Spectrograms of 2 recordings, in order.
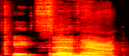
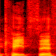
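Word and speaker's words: Cait Sith: we we have uh Kate Sith or Kai I don't know how to pronounce his name from Final Fantasy everybody pronounce it Kate Sith they say it they say Kate Sith in the game so do they great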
